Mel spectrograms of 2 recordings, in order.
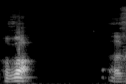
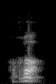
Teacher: غا جو ہے نا وہ اونچا لفظ ہے، موٹا اس کے اندر شامل ہے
